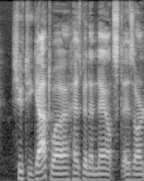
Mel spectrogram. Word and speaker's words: Gatwa: Gotwa. Shuty Gatwa has been announced as our new doctor, which is very very very very exciting.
